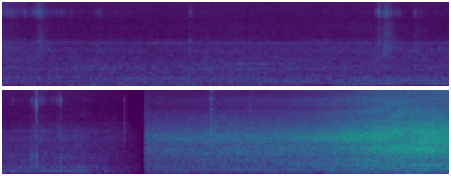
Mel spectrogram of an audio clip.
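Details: Steady low traffic rumble with faint clicks fills the first part, then a brief cut. Louder broadband vehicle noise follows and swells toward the end, with no animal voices.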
